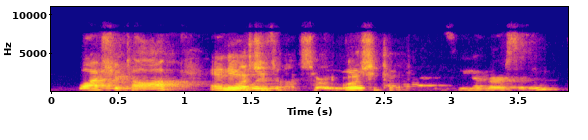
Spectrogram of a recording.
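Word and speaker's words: Ouachita: And the university, which is very important in your childhood and through college, Wachita, is that, did I pronounce it correctly? Washita, and it was Washita University.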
